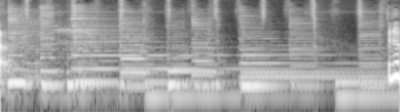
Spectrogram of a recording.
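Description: Background music: an acoustic guitar plays a gentle run of plucked notes and chords.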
